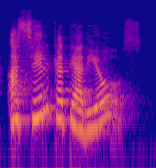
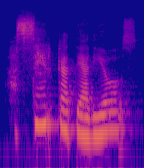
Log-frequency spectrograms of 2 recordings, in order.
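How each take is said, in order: First: Said in the usual way. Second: "Acércate a Dios" dropped much softer and slow; hushed plea. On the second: Acted. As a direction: pull way back and say "Acércate a Dios" softly. Repeated plea, second one hushed. ("Acércate a Dios" susurrado, suave y lento)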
